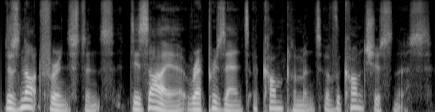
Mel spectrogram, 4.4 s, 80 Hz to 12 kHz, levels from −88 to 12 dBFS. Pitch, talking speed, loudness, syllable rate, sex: 140 Hz, 150 wpm, -19 LUFS, 5.1 syllables/s, male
